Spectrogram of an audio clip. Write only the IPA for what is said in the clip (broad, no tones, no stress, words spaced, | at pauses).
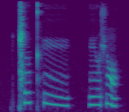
ǁɯkʰyː | yʊ̯ʃɔ̃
